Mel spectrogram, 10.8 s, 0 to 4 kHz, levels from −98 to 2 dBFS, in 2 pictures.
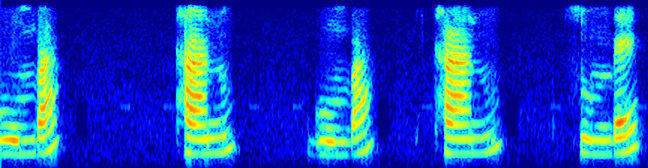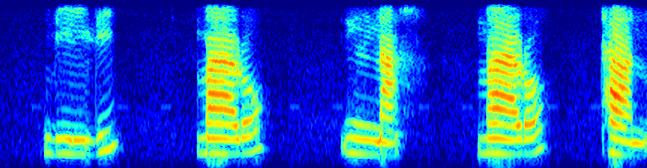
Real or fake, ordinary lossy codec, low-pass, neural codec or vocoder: real; none; 3.6 kHz; none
